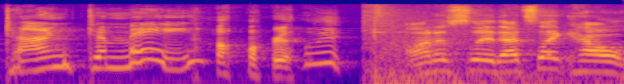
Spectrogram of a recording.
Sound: laughing

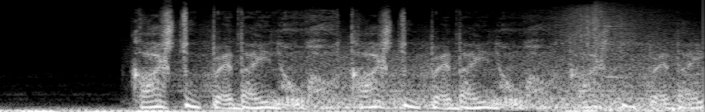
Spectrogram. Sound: echoing; echoing continues

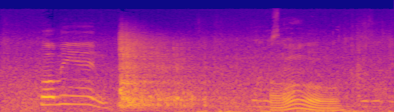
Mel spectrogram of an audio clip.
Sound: bang

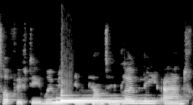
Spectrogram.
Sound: computer chimes

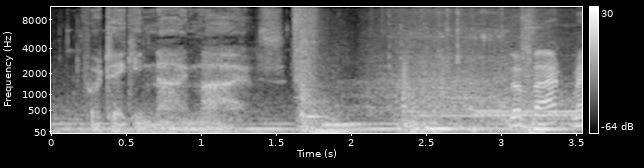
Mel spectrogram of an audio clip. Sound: grapnel gun shoots and whirs

